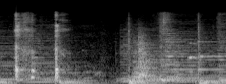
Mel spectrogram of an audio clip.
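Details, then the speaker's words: Girl asked to cough while a doctor-parent demonstrates a stethoscope on her chest to schoolchildren: several short voluntary coughs with background music; lungs then judged normal, nothing found. "Aciyərdə qulaq asmaq üçün bunu qoyuruq. Çürəyindən sağ tərəfə öskür qızım."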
